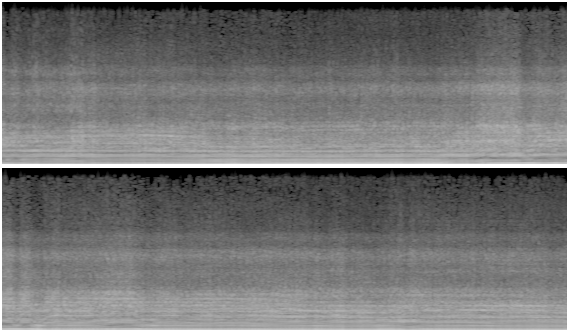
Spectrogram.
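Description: A motorcycle engine roars loudly at high revs, rising and falling.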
